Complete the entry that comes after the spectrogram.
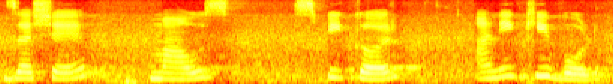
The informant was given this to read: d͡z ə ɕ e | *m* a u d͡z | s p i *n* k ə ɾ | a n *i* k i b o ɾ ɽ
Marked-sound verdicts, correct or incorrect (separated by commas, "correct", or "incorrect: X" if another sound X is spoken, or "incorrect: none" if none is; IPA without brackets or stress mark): correct, incorrect: none, correct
